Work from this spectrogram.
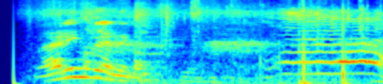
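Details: Pet goats: a quavering, harmonic bleat with a pulsing vibrato in the final second, after an earlier rising-and-falling voiced sound that may be a human voice.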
